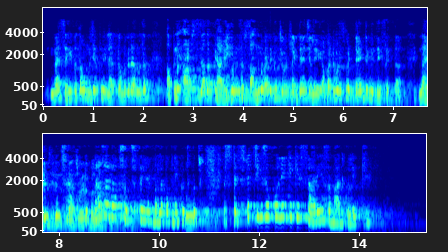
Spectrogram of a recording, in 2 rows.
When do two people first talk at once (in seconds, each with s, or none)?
7.9 s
